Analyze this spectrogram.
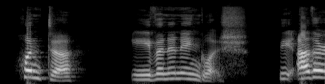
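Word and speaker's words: junta: from other languages hun comes to English from the Spanish language you can see the meaning here sometimes you'll hear native speakers pronounce that as janta but they're wrong we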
